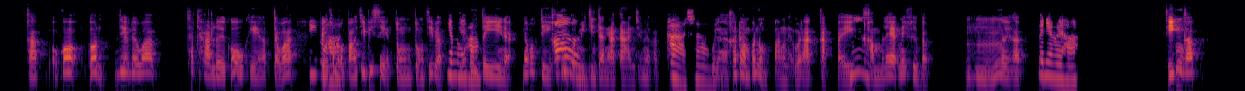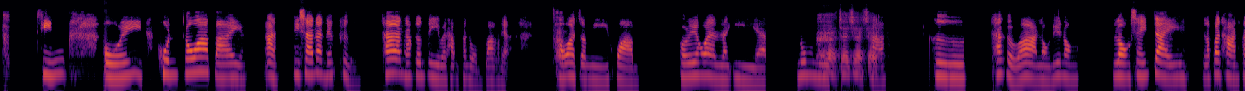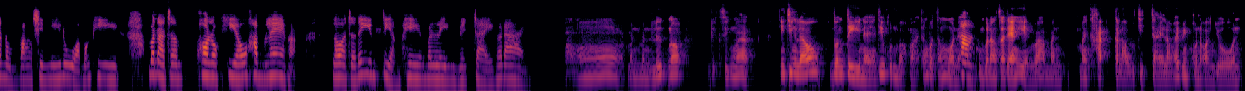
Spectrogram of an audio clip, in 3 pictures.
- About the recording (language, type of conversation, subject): Thai, unstructured, ถ้าคุณอยากชวนคนอื่นมาเล่นดนตรีด้วยกัน คุณจะเริ่มต้นยังไง?
- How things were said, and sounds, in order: none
